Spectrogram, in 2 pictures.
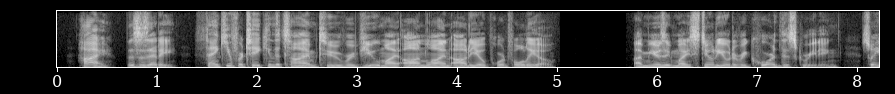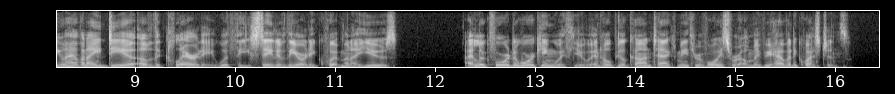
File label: studio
